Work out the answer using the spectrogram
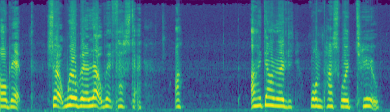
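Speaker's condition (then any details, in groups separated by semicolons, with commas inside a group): Cerebral palsy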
